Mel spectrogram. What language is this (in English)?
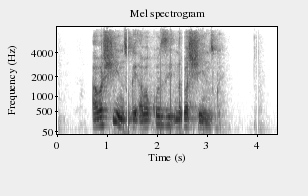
Kinyarwanda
